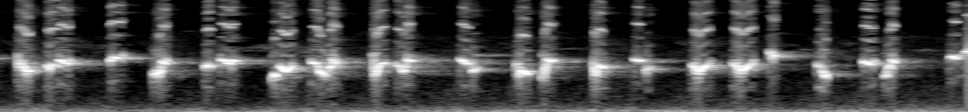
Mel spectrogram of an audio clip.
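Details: Sooty-headed bulbul song: a rapid run of short, liquid whistled notes with a slight buzzy edge, each rising or dipping, about three per second without pause, over a faint low hum.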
